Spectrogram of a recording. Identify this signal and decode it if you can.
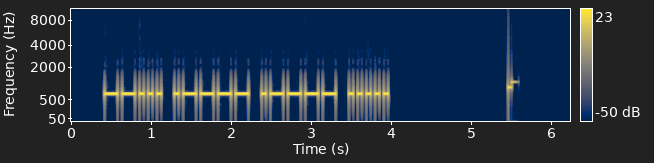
Morse code, heard as a keyed tone, about 22 wpm, 700 Hz. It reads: 7115
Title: Numbers - 4-Digit 22wpm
